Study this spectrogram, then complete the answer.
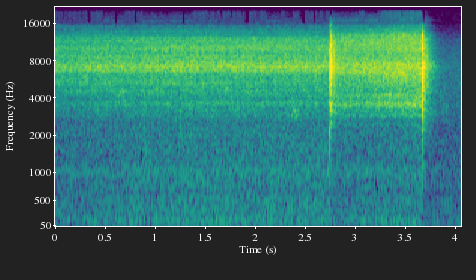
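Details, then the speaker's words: Agfa Agfaflex SLR camera during servicing, front cover reassembled: self-timer escapement buzzes steadily for a few seconds then release clicks; timer runs down normally. "Does the self-timer work? Let's find out. Can hear it running down."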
